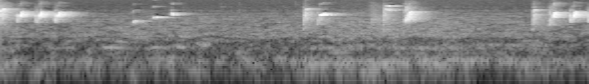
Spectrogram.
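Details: Two caged male European goldfinches, an older adult and a two-year-old, in a singing match in Algeria. Sparse clear bell-like notes and short tinkling trills at start and end, quieter gaps between, over steady low hum.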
